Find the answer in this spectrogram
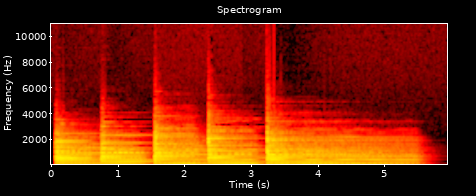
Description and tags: evil entrance chords (good)
Chromatic sequence of inverted minor chords played on a digital piano. Panto villain signifier.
